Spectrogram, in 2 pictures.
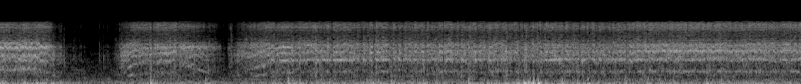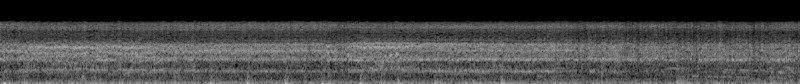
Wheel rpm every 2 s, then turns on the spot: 60, 130, 160, 160, 160, 160, 160, 160.
none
